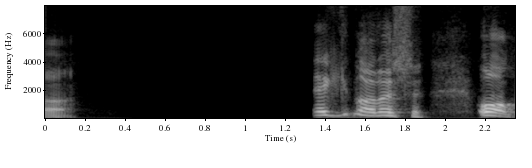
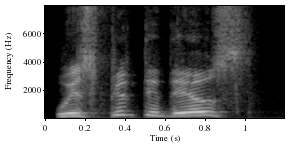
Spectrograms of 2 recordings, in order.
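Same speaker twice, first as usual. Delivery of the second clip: ordinary talk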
